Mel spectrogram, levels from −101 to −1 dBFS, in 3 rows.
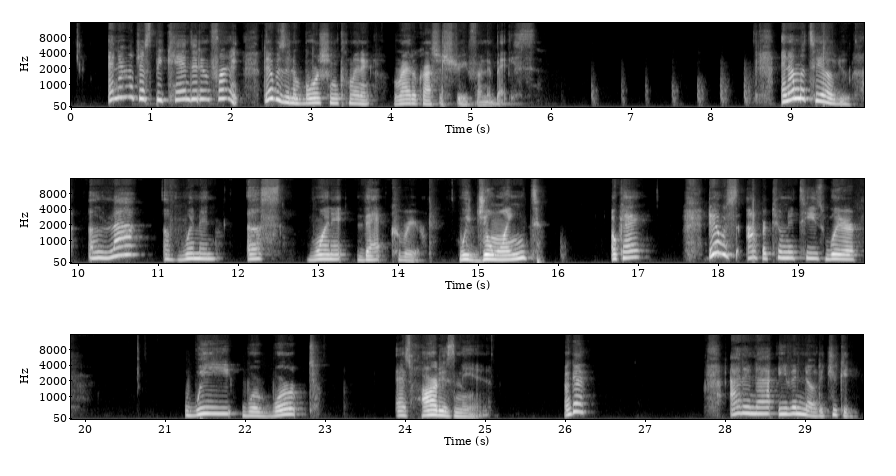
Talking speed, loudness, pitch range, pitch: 115 wpm, -22 LUFS, 185-270 Hz, 210 Hz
